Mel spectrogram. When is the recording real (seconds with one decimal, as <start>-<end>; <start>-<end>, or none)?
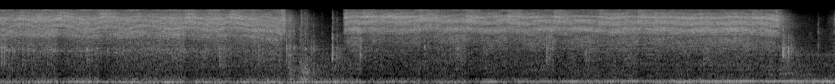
0.0-3.9; 4.8-6.5; 7.1-8.4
